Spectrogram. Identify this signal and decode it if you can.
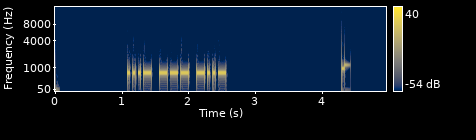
Morse code, heard as a keyed tone, about 30 wpm, 700 Hz. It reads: VOX
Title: USA Call Sign Postfixes - 3 Letters 30wpm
